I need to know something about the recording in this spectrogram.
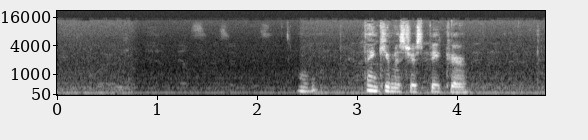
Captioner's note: speaking French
